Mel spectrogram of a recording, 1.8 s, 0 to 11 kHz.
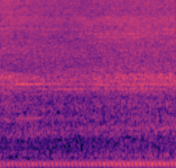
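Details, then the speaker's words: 2000 GMC Safari V6 van, 138,000 km and 23 years old, idling cold after a TPS replacement with fresh synthetic oil. A steady, even low thrum with good oil pressure and no knocks or misses; the engine sounds healthy. "Lots of oil pressure. Just changed it last week with synthetic. That's a good sounding motor for a 23-year-old van."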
